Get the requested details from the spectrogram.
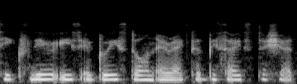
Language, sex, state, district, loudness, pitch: English, female, Nagaland, Kohima, -13 LUFS, 215 Hz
